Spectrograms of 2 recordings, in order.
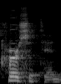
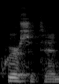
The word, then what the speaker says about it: quercetin: somebody turned me onto I thought it was pronounced curcitin but quercetin yeah and it's amazing I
